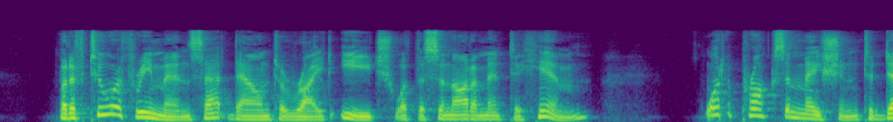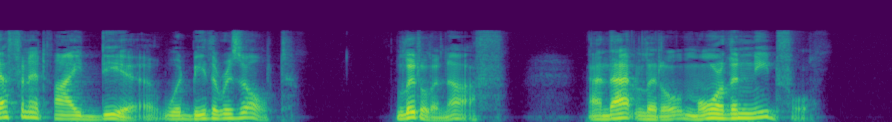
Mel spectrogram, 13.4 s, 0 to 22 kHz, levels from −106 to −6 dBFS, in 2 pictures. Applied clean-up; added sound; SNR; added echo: none; none; none; none.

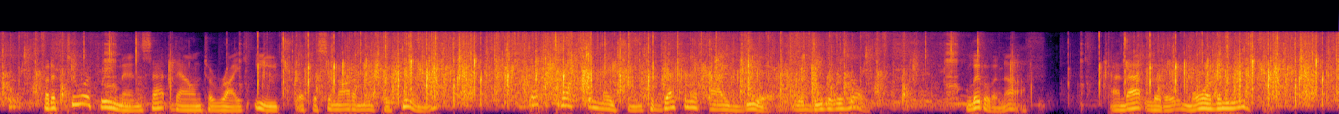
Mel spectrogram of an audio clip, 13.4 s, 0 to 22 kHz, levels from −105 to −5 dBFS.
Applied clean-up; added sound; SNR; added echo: none; Applause; -3 dB; none.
